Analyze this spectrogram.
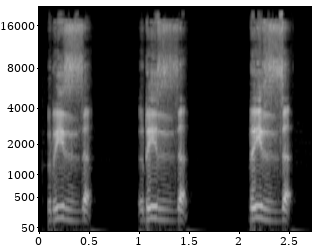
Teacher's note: berlakunya seolah-olah sifat syiddah, iaitu suara yang tertahan.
